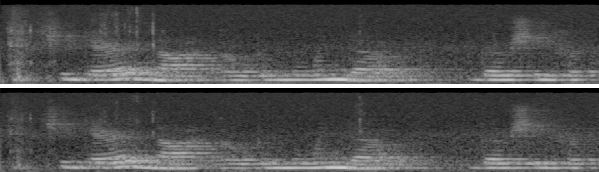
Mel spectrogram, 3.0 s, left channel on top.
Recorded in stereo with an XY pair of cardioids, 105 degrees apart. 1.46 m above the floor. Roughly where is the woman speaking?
Ahead.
